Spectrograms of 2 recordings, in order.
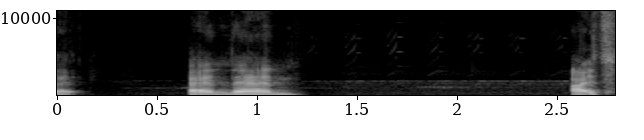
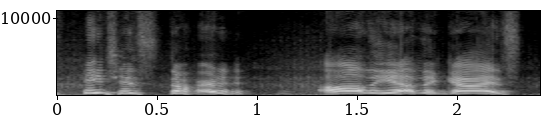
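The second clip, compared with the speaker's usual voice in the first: usual speaking voice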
